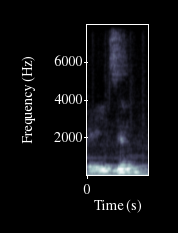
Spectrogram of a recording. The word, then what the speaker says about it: Bayesian: So some people pronounce it in a really funny way, but I pronounce it Bayesian.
